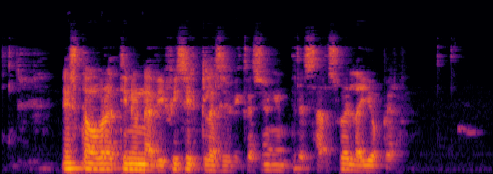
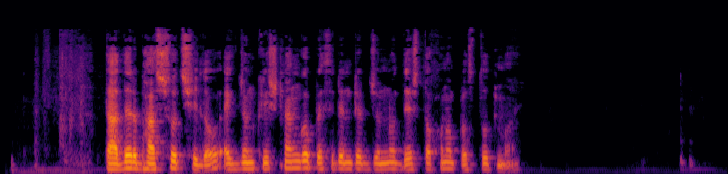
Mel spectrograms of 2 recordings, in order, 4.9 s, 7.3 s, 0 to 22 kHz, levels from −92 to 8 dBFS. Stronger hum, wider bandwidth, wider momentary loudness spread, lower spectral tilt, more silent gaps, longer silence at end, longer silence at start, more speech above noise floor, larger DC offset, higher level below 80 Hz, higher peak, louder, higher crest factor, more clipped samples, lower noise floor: neither; second, 9.6 kHz vs 11.5 kHz; about the same, 11 LU vs 13 LU; about the same, -4 dB/octave vs -5 dB/octave; neither; second, 0.95 s vs 2.1 s; second, 0.2 s vs 0.6 s; second, 37 dB vs 58 dB; neither; first, -54 dBFS vs -60 dBFS; about the same, -2 dBFS vs 0 dBFS; first, -19 LUFS vs -22 LUFS; about the same, 20 dB vs 24 dB; neither; second, -56 dBFS vs -80 dBFS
